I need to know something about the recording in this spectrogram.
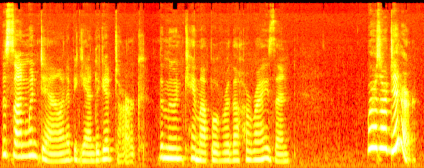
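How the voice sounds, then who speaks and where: Female teacher, mid-pitched voice, expressive read-aloud, step-by-step explaining, questions to young listeners. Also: normal speed. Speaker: teacher reading a picture book aloud to pupils. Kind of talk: expressive storybook read-aloud mixed with simple math teaching.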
